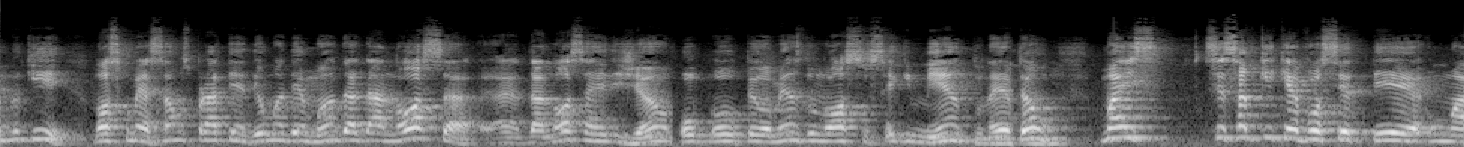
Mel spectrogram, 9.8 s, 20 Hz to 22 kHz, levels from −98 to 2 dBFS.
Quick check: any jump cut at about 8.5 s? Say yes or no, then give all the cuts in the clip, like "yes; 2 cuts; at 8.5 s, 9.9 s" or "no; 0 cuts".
no; 2 cuts; at 4.5 s, 6.7 s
